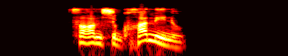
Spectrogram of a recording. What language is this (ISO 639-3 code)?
kab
